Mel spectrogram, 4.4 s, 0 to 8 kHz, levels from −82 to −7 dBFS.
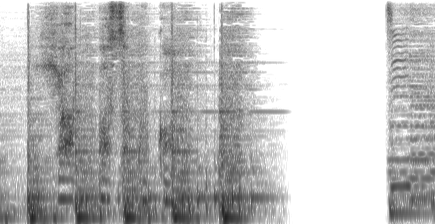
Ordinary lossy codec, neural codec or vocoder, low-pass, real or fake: none; none; none; real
